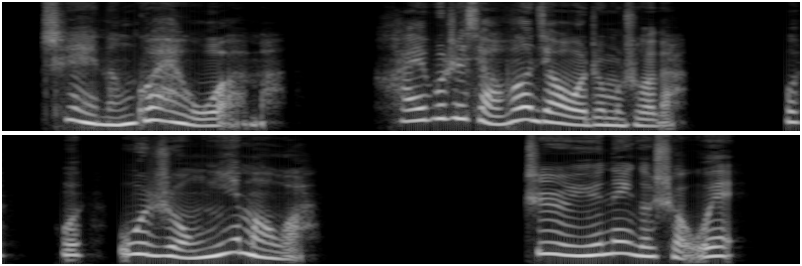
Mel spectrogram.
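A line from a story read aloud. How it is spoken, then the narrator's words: Inner grumbling mutter. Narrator (Chinese): 莫言只得心里嘀咕着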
